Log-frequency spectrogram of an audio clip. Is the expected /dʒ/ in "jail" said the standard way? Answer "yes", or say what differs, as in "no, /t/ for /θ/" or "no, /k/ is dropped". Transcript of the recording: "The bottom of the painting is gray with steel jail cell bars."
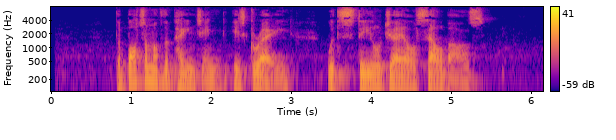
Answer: yes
